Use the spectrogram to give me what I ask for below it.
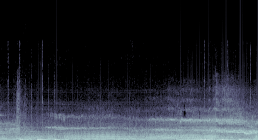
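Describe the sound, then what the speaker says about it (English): Car drifting nearby, tires squealing and skidding in a long, wavering screech over engine roar that rises and falls. "He's just trying to do some drifts."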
